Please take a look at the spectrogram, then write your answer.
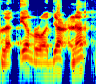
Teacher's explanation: nun sukun ketemu ro, idgham bila guna, cukup ditarik saja ro-nya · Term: idgam bila guna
